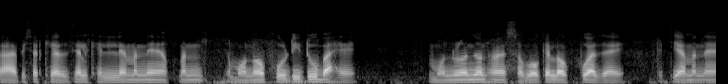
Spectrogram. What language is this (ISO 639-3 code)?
asm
